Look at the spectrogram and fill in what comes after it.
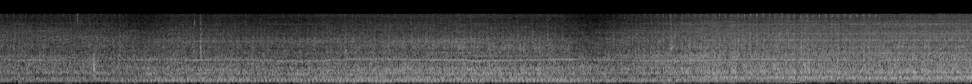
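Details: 2009 Lada Priora, 37,000 km, at steady idle: light, fairly regular tapping about three per second, a knock inside the engine that began 500 km after adding Suprotec; owner suspects the additive, cause unconfirmed.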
